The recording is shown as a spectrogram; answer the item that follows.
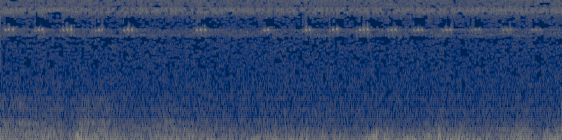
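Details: In the summer countryside by a golden wheat field, crickets chirp in quick high pulses spaced fairly evenly, accompanied by a faint steady hiss and gusty low rumble of a light breeze.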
